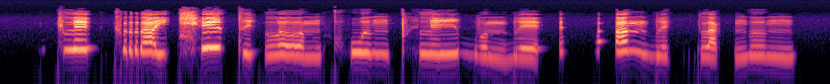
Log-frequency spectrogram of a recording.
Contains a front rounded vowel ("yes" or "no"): no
